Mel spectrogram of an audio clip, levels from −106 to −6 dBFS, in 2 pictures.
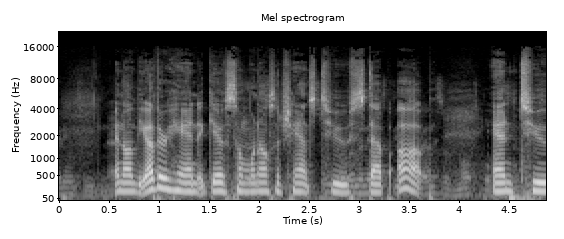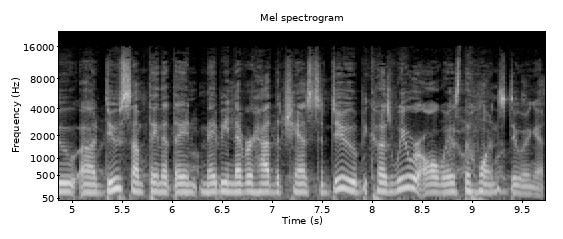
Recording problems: voice in the background; faint; throughout; 25 dB below the speech

